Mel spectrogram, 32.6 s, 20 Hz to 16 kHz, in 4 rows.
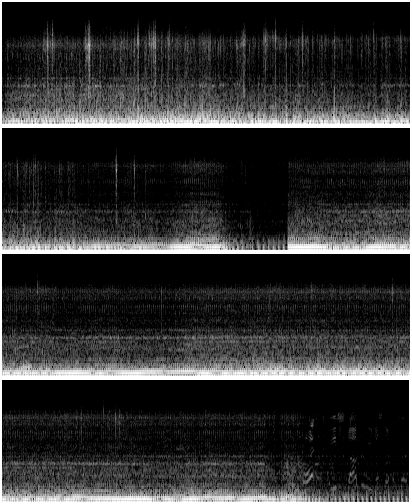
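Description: Engine of a side-by-side utility vehicle running under way, heard up close from the vehicle's front, with scattered clicks and knocks in the first several seconds. The sound drops out abruptly for about a second and a half around 13 seconds in, then the engine resumes steadily.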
